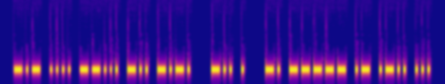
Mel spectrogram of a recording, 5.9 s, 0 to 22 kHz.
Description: Morse code, heard as a keyed tone, about 32 wpm, 700 Hz. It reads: KH7DC DE N0ALS
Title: USA Callsign DE Callsign - 5 Characters - 30wpm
